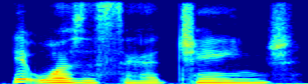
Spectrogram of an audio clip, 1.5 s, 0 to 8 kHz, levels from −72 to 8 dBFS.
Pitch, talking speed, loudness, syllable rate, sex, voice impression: 180 Hz, 195 wpm, -20 LUFS, 4.3 syllables/s, female, feminine, adult-like, tensed, bright, slightly soft, slightly muffled, intellectual, calm, reassuring, elegant, slightly modest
